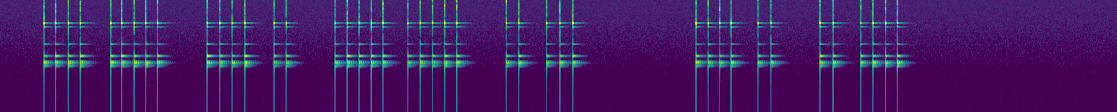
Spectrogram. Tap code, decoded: URZH RI

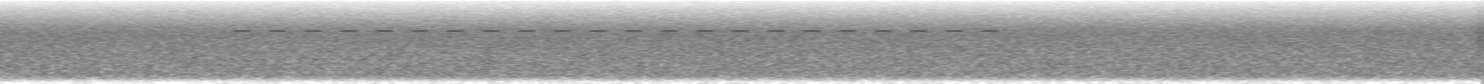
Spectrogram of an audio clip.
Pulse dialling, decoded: none

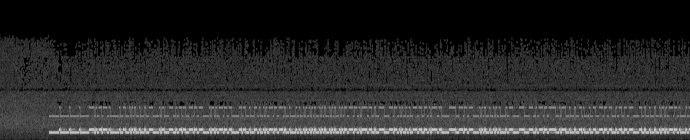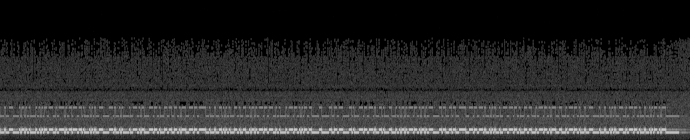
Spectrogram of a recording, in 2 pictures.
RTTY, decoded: WYQMBNL MD VLUJ HKJYYYS EPO FAIEVT MYJKMON TZQGW CIMPQD KQMDKSN GYMHXAB UIZ TQRUWD NK SVVIMG HGCD DMLLT HYA UC ZC QMQYN QSZ

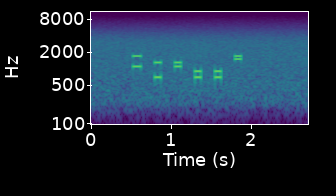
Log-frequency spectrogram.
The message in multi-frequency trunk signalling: KP 4611 ST

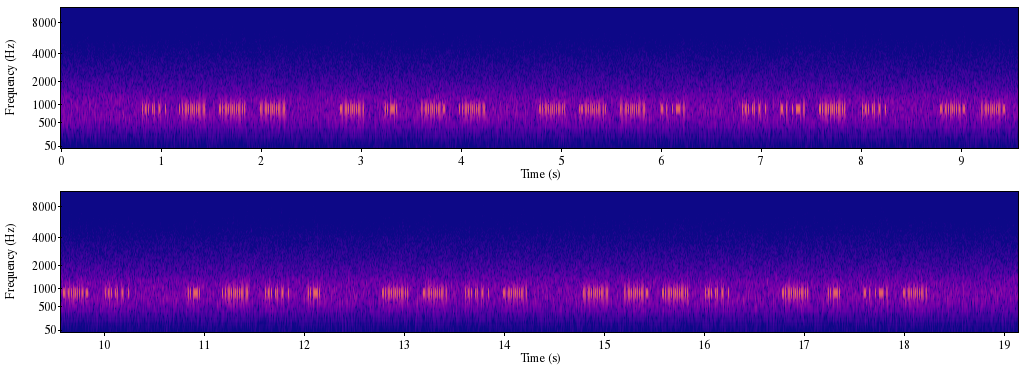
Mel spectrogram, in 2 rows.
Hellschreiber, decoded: 7328 6193 2584 7427 0907 1371 2676 8927 2146

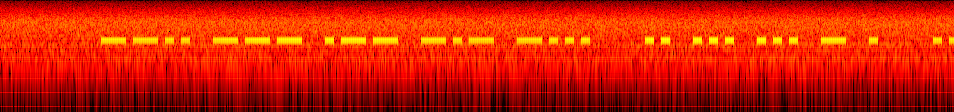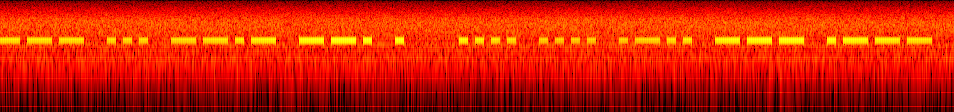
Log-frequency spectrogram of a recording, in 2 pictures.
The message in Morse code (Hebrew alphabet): זהצכב יששתו עשקגו חחלהע

